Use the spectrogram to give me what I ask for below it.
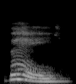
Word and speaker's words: they: Дивіться, звук цей міжзубний, ніби кусаємо язичок. They. Тобто дуже-дуже часто дітки, коли слухають аудіювання, чують цей звук як «д».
